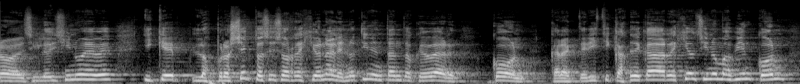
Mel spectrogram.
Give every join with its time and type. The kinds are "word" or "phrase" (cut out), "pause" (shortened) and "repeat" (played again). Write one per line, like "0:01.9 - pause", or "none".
0:06.3 - word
